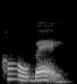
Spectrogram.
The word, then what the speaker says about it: Kobe: cost now the funniest thing it's it's actually pronounced coal Bay right but we Americans mess everything up like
